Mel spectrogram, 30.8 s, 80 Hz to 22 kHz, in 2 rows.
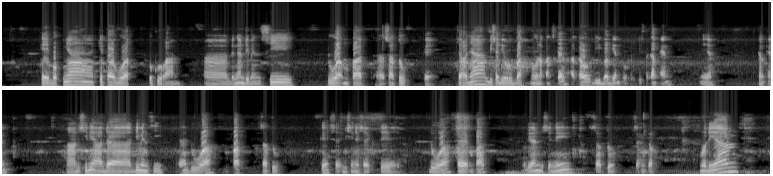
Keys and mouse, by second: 13.4 n, 14.5 n, 17.9-20.0 drag, 17.9 n, 23.7 click, 26.5 click.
